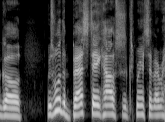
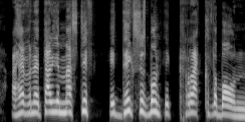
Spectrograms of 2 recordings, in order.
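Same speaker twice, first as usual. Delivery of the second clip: mock Italian accent, slower; 3 semitones higher than usual. Recalling a memorable restaurant waiter, imitating the Italian waiter's accent. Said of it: "Just talking about his dog".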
